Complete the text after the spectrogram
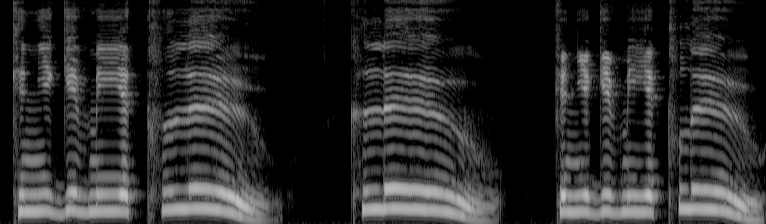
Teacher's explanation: Из-за того, что в конце предложения, несмотря на то, что это вопрос, мы опускаем голос.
